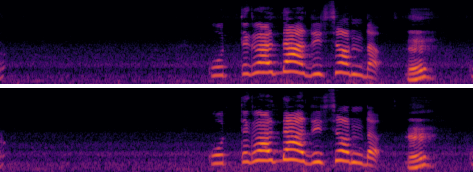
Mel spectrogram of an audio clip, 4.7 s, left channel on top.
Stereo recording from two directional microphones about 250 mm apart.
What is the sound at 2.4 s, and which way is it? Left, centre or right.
Speech, centre.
